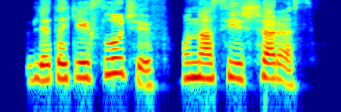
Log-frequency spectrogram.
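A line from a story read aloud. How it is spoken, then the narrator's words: Snorted. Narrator (Russian): фыркнул Элгар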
